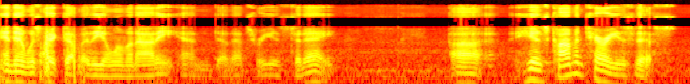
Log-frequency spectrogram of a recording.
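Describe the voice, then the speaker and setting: A bright, sharp tone with ordinary pitch variation, big swings in loudness, and long, frequent pauses. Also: man, fairly low pitch for a man. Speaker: financial newsletter writer, radio guest. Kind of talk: radio interview. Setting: radio show.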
